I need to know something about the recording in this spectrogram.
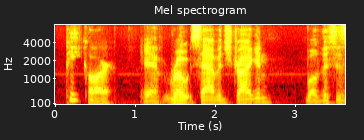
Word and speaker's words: Pekar: Pekar? Pekar.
